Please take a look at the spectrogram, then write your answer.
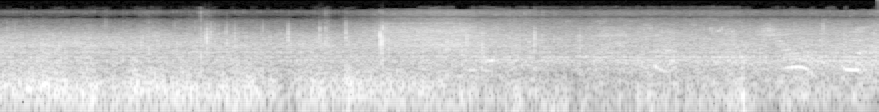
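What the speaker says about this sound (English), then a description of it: "Might not be raining, but it's very windy today." Strong, blustery wind roars across the microphone in a steady broadband rush during an outdoor bike ride on a windy day, with the gusts swelling and easing and never dropping away.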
